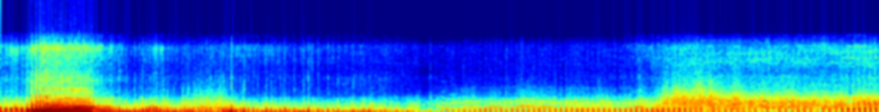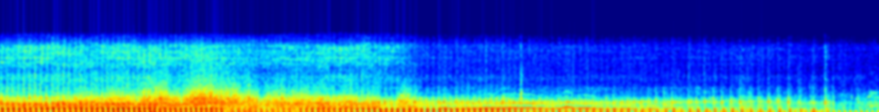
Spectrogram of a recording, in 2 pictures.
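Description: A dirt bike engine buzzes and revs close by.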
